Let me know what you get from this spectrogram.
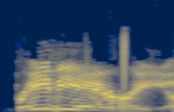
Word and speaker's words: Braviary: Braviary, okay. – But it looks like it doesn't even spell out the word brave in the beginning, which is confusing to me. – Braviary. – B-R-A-V, brave.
